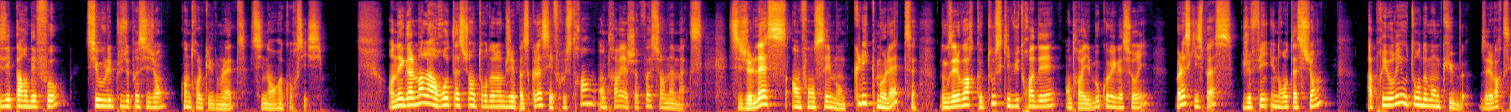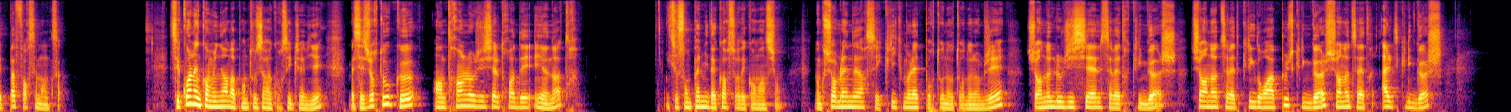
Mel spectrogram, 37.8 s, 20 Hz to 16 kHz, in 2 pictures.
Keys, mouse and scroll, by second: 0.3 scroll up 2, 1.6-2.8 ctrl+middle drag, 5.2-5.8 scroll down 5, 6.2-9.3 scroll up 1, 10.7-20.2 middle drag, 21.0-22.3 middle drag, 22.8-23.9 middle drag.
